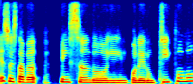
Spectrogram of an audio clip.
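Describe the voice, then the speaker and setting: Dry and close with no echo, a woman's medium-pitched voice has a dark, mellow tone and moves at a fairly slow pace. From Brazil, Recife. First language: Portuguese (speaking Spanish). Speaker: university researcher. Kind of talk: conference presentation. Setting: conference panel with audience. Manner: halting, non-fluent Spanish.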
